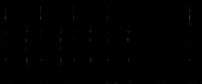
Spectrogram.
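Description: Faint quick clicks from the small buttons of a light being adjusted, about seven a second for just over a second, then one more click near the end.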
